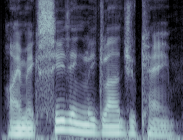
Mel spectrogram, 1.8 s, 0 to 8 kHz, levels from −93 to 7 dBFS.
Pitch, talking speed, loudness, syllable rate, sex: 100 Hz, 195 wpm, -14 LUFS, 5.4 syllables/s, male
